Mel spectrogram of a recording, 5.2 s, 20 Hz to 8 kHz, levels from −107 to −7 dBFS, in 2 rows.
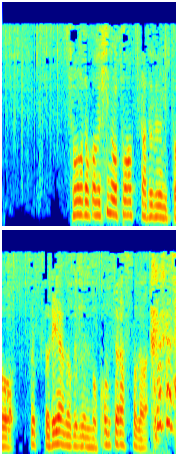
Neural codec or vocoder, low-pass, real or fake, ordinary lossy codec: codec, 16 kHz, 2 kbps, FreqCodec, smaller model; 7.2 kHz; fake; MP3, 24 kbps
